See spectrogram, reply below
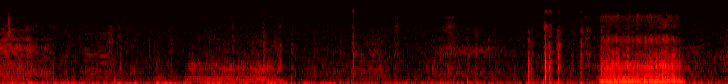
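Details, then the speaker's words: Adult woman, the recorder's wife, asleep and snoring: quiet room with a few low, rumbling snore breaths, the loudest near the end; snoring. "they don't think you snore, but you're snoring right now. And we're about to get you on video."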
